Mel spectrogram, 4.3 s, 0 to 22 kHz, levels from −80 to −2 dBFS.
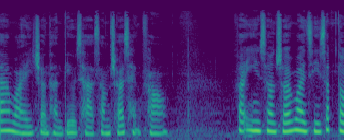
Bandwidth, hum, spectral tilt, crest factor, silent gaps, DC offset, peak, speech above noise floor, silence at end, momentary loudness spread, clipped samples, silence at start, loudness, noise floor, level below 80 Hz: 16 kHz; none; -4 dB/octave; 16 dB; none; under 0.1%; -12 dBFS; 25 dB; 0 s; 10 LU; under 0.1%; 0 s; -28 LUFS; -53 dBFS; -62 dBFS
